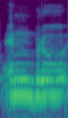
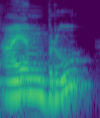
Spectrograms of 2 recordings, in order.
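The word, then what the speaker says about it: Irn-Bru: Iron Brew in Brew is the right answer. Wizards plus 20 to you. So it's pronounced Iron Brew, but IRN Brew in Brew also works.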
